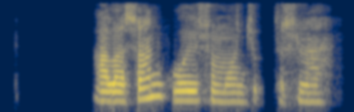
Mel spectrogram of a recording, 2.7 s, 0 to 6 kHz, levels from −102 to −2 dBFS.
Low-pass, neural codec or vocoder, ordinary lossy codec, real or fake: 5.4 kHz; vocoder, 22.05 kHz, 80 mel bands, WaveNeXt; AAC, 32 kbps; fake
